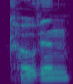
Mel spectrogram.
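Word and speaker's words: Köthen: It's called Koven, but it's spelled Kothen.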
